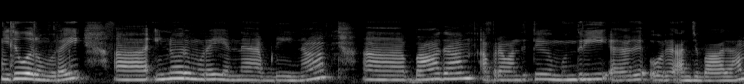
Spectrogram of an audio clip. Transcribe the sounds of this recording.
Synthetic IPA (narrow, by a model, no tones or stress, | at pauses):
ɪðɯɔɾɯmʊrɐɪ | ʔɪnːoɾɯmʊɾɐɪɛnːɐːpːɐɽɪnːaː | baːðaːmɐ̰pːɯɾɐ̃ʋɐnd̪ɯʈːɯmʊnd̪ɪɾiɐðaːðɯʔɔɾɯʔɐ̰ɲd͡ʒɐbaːðaːm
